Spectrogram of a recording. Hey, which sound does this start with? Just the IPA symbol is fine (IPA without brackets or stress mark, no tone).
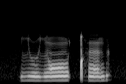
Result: ʎ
